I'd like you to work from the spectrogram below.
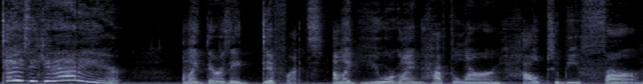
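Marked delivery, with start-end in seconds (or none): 0.0-1.3 very high, loud yelling. Contrasting being firm with yelling at daisy, yelled.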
